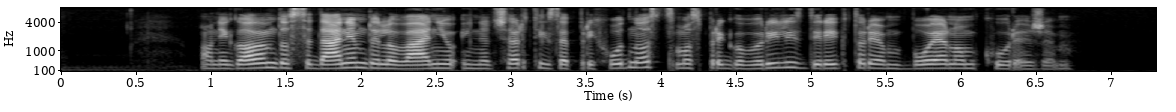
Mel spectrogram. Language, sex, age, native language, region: Slovenian, female, 18-29, Slovenian, Central Slovenia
